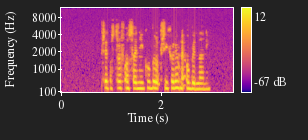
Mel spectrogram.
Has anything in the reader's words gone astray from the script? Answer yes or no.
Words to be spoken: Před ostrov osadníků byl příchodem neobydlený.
no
